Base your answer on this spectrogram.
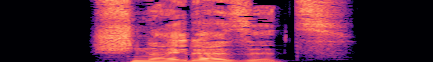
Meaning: sitting tailor-fashion (cross-legged seating position)
- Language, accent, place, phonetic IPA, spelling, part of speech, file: German, Germany, Berlin, [ˈʃnaɪ̯dɐˌzɪt͡s], Schneidersitz, noun, De-Schneidersitz.ogg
